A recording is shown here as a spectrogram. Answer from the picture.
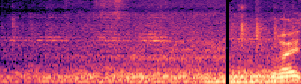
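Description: Busy street background: a steady hum of traffic and crowd noise with faint voices in it. A man's voice starts up near the end.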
